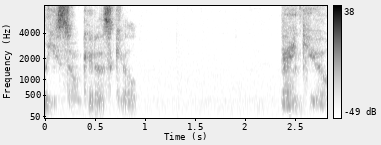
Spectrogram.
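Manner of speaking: hushed whisper. Playing a character who speaks softly to her weapon: whispering to her weapon.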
